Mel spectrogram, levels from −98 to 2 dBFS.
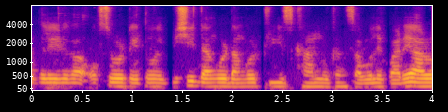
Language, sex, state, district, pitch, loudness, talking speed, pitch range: Nagamese, male, Nagaland, Dimapur, 135 Hz, -19 LUFS, 195 wpm, 130-140 Hz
